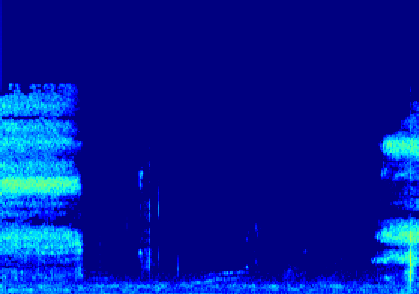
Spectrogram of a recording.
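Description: A man exhales a slow breath.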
